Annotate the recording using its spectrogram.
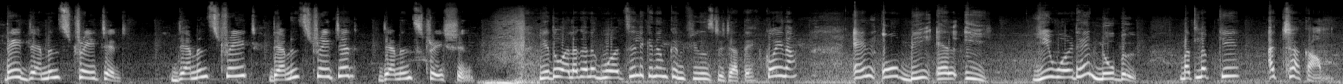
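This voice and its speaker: Slow, high-voiced woman teaching pronunciation. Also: darkish tone, a little hiss or hum. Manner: spells words letter by letter, then says them slowly. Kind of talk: scripted pronunciation lesson.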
